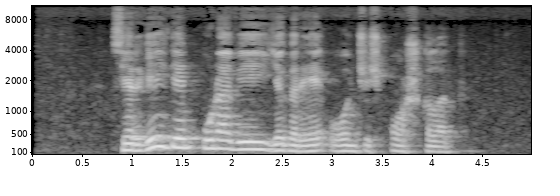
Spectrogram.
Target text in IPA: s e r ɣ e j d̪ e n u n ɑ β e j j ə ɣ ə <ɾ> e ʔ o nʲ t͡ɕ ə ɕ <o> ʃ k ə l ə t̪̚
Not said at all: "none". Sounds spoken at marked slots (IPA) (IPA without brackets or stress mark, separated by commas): ɾ, o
